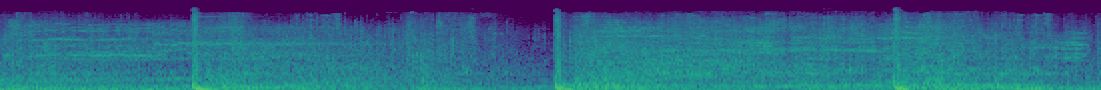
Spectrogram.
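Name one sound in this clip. A gun fires single loud shots.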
